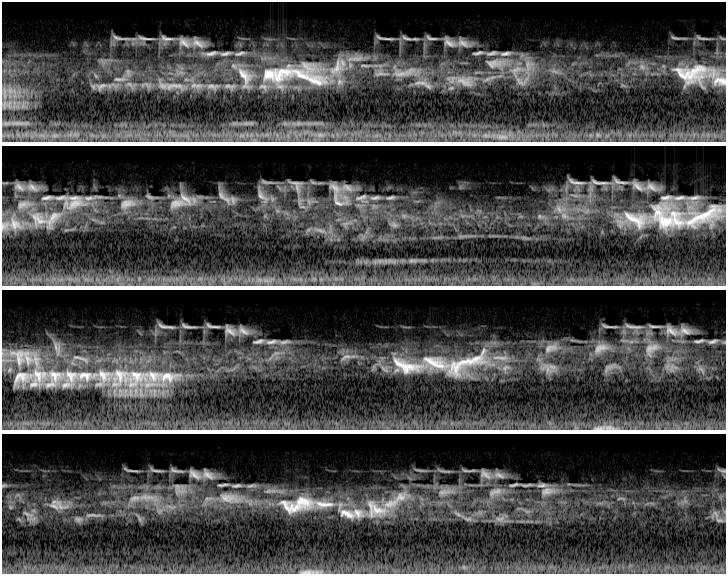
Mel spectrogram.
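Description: Faint birdsong: small birds chirping in repeated short high calls, with a couple of brief trills.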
